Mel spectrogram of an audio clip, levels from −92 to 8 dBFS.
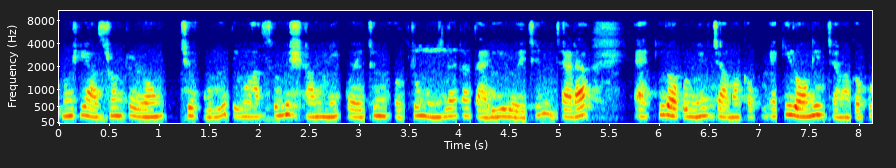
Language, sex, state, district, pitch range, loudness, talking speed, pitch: Bengali, female, West Bengal, Paschim Medinipur, 200-235 Hz, -19 LUFS, 160 wpm, 215 Hz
